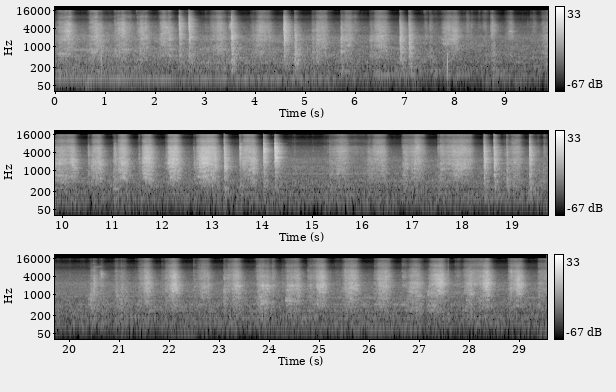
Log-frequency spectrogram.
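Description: Trowel scraping wet cement mortar in short, quick strokes, about two a second, with a brief break about halfway through.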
